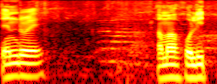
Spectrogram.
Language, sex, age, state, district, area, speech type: Assamese, male, 45-60, Assam, Charaideo, rural, spontaneous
